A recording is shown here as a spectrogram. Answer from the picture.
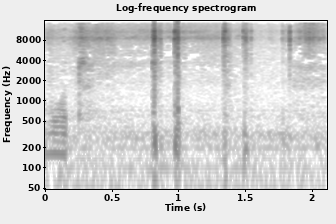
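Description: About five light, sharp clicks and taps over roughly a second, from hands handling a plastic plant pot of loose potting soil and brushing soil off the fingers.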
